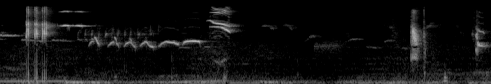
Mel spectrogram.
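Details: Flowerpecker lure recording: a rapid, wavering trill of high thin notes, then sharp squeaky slurs and sparse high chips, with a few loud clicks and faint low background noise.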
